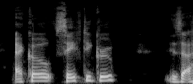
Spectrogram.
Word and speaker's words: ECCO: company called, I hope I'm pronouncing it correctly, ECCO Safety Group. Is that how you say it? You got it right. Great. Yep. ECCO Safety Group. Yeah. ECCO.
